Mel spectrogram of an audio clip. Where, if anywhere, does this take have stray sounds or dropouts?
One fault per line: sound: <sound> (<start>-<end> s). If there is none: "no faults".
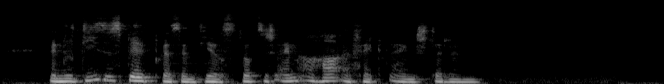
no faults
